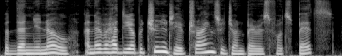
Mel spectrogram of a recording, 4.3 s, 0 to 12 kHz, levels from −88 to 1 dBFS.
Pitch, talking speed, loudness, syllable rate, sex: 200 Hz, 210 wpm, -17 LUFS, 5.6 syllables/s, female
